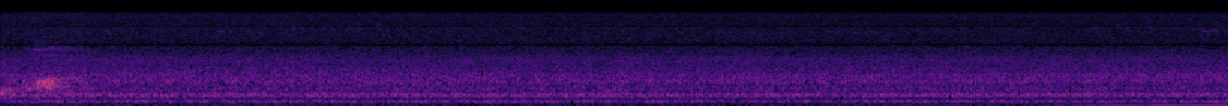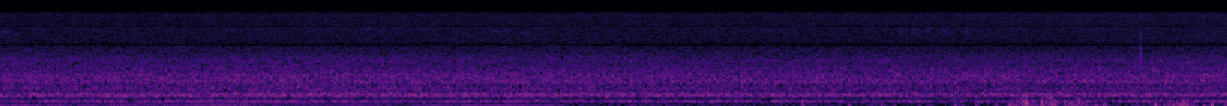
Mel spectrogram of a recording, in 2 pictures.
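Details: Thousands of honey bees circle in a swirling swarm around a log hive called Bee Beard, about to move in. A continuous even droning hum throughout, with a faint low wavering tone midway and a brief thump near the end.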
